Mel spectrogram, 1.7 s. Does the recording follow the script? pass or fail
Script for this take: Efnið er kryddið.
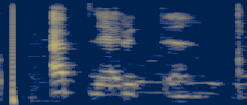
pass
